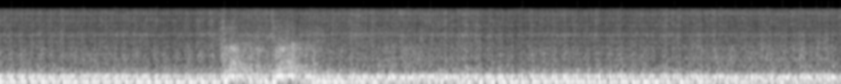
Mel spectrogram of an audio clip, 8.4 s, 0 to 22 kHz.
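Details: Suzuki GS550 cafe racer, previously running on three cylinders with cylinder 3 dead, after carb strip and reassembly: even four-cylinder burble with a brief throttle blip, no missing beats; all pipes hot, all cylinders firing.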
